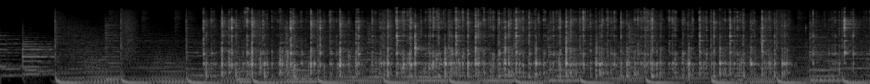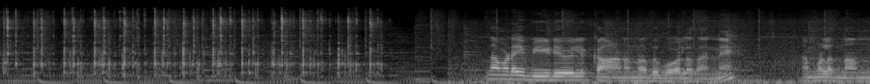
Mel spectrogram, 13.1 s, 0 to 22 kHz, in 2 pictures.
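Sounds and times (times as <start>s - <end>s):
background music: 0.0s - 13.0s
metal spoon clicking against cup: 1.5s - 9.4s.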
